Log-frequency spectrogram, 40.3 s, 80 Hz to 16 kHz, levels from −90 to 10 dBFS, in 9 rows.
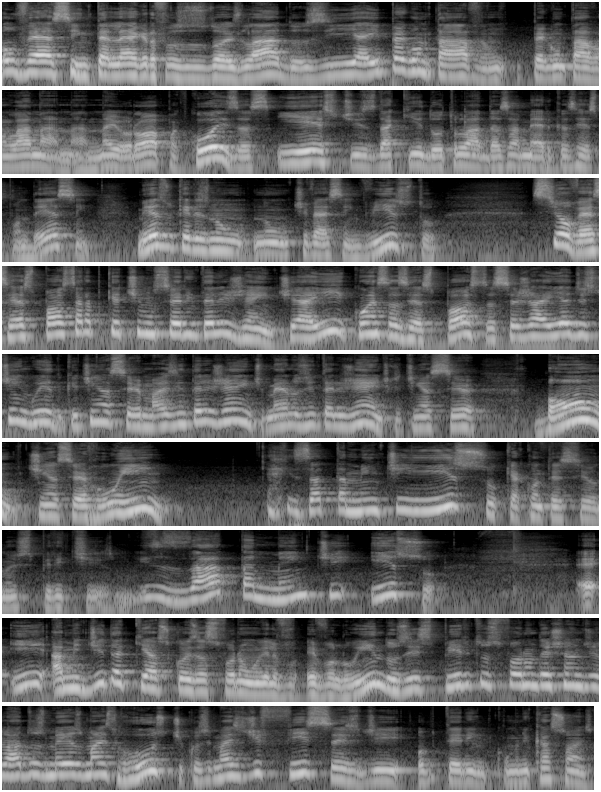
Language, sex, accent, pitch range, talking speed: Portuguese, male, Brazilian, 135-215 Hz, 145 wpm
